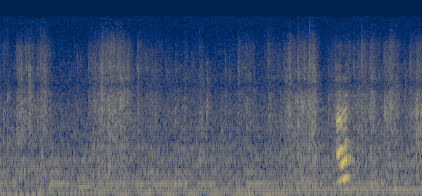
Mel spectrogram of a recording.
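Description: Scissors snipping through a plastic courier mailer, the plastic rustling, over background music with a steady low bass line; a short exclamation near the end.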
